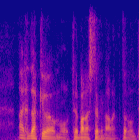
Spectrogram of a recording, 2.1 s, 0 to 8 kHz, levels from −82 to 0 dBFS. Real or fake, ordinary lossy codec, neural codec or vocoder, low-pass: fake; Opus, 16 kbps; codec, 16 kHz in and 24 kHz out, 0.8 kbps, FocalCodec, streaming, 65536 codes; 7.2 kHz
